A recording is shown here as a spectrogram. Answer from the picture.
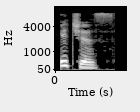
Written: itches

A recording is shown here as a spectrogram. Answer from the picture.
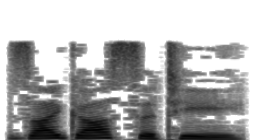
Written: zygosity

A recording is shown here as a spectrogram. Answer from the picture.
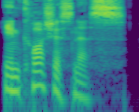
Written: incautiousness

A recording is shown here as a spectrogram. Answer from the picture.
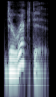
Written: directive

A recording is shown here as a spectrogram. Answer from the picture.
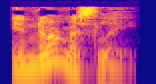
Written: enormously

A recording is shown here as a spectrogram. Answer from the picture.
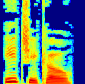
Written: ichiko

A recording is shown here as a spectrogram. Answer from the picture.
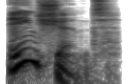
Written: ancient

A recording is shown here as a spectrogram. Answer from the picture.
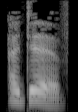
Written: adiv

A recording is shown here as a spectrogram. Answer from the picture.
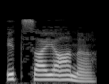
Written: itzayana

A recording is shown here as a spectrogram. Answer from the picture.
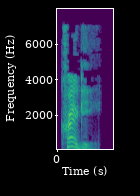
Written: craggy

